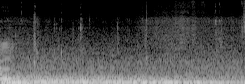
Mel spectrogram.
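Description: Car cabin noise while driving: a steady low rumble of engine and road, heard from inside the car.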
